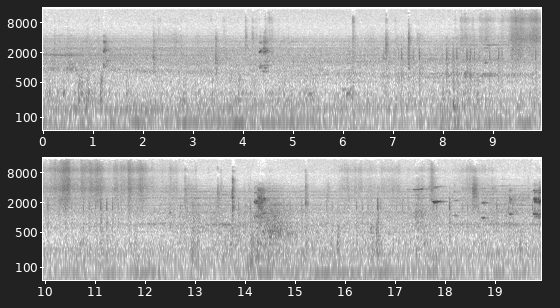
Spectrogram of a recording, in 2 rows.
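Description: A Yosan Line limited express train, Ishizuchi No. 25, running from Tadotsu toward Iyo-Mishima and approaching Kawanoe, runs steadily along the rails with a deep, continuous rumble, scattered clicks and rattles of wheels on track joints, and occasional sharp metallic squeaks, with no voices.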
